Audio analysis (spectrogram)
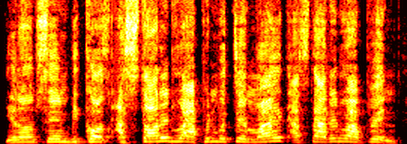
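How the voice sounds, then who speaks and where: A man from Trinidad with a Trinidadian accent, telling stories in a relaxed, rambling way as a guest in a casual interview. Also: high-pitched, fairly quick. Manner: relaxed, rambling, frequent "you know what I'm saying". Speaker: guest musician.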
